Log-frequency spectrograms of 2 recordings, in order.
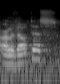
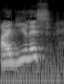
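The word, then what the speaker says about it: Arguelles: Arleveltis. How bad did I do? It's been butchered before, don't worry about it. That's I'm used to it. that's what happens when I leave my glasses at home, right? Hey, my name is Argulis, 1115 Harms Way, Port Orange.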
